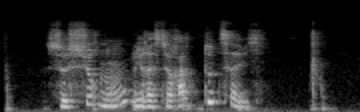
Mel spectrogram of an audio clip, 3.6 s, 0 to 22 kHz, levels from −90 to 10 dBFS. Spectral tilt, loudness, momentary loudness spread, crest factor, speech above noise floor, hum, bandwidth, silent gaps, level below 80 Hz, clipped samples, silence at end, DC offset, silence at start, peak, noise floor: -5 dB/octave; -19 LUFS; 18 LU; 18 dB; 20 dB; none; 9.4 kHz; none; -54 dBFS; under 0.1%; 0.35 s; under 0.1%; 0.05 s; -2 dBFS; -39 dBFS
